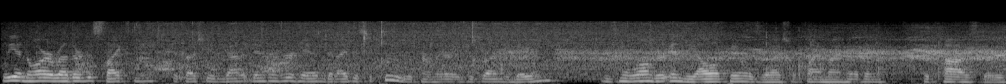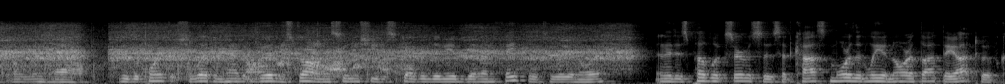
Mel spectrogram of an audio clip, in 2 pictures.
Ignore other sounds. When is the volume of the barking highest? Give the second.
13 s.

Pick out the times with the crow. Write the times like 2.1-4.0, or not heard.
4.9-16.4.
